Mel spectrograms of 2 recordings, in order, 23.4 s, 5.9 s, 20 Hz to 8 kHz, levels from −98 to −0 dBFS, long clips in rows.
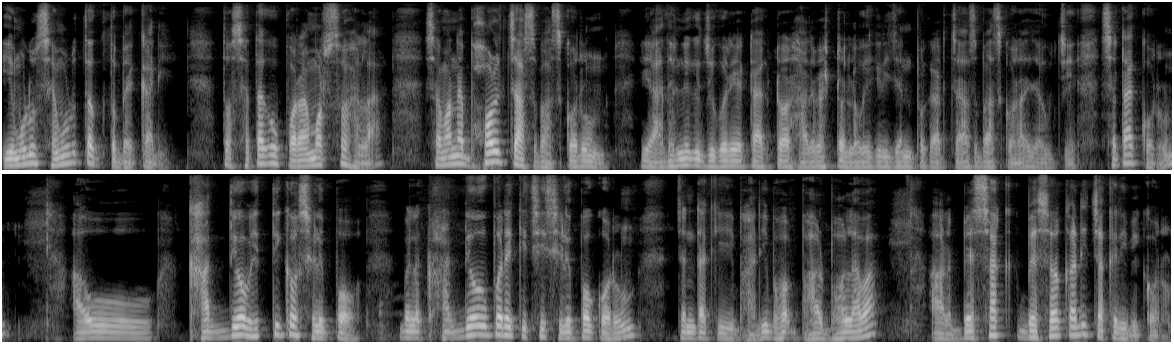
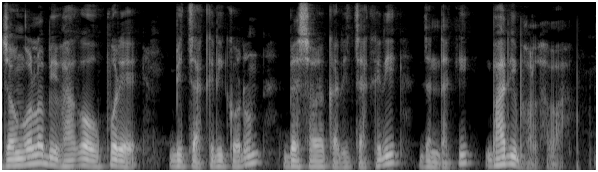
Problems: low volume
